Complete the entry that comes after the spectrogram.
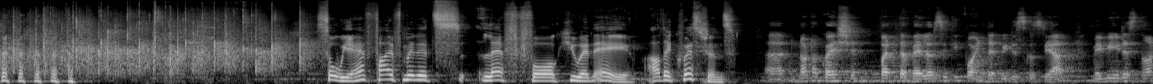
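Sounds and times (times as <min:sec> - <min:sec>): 
speech: 0:00.0 - 0:01.1, 0:03.2 - 0:11.5
audience applause: 0:00.0 - 0:03.3
laughter: 0:00.0 - 0:03.4.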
